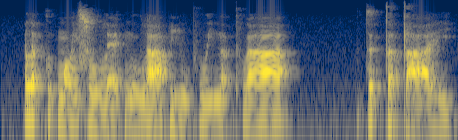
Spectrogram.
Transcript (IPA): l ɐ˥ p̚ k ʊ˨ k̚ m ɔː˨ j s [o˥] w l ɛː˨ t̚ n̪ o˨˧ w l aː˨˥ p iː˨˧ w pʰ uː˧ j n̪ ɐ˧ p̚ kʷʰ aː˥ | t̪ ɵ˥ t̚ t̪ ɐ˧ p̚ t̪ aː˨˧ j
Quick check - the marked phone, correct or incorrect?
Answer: incorrect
